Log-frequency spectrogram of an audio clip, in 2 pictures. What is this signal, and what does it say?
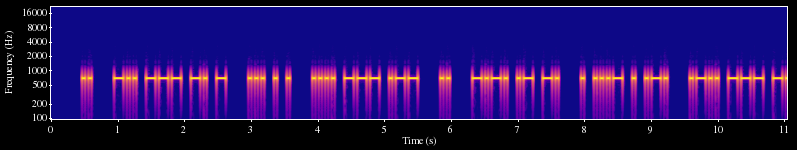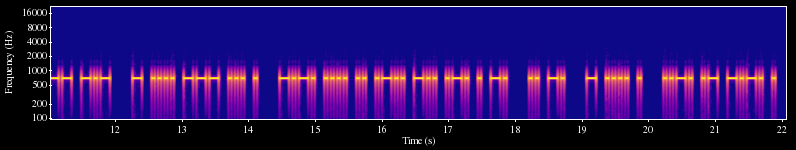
Morse code, heard as a keyed tone, about 25 wpm, 700 Hz. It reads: I DONT SEE HOW I CAN EVER LOOK THOSE CHILDREN IN THE FACE
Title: Sentences from Top 1000 Words - Review Part 2 - 25wpm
